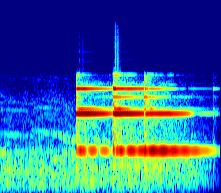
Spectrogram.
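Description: A temple bell rings loudly twice and keeps ringing out.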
